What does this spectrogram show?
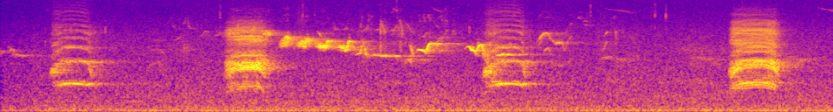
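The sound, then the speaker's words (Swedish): Several loud, harsh calls from adult common ravens ring out at intervals in Geta, northern Åland, with unusual croaking and gurgling notes, while blackbirds and redwings sing faintly in the background outdoors. “idag meddelade han att han såg att det var korparna som lät på ett sätt som var helt nytt för honom.”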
